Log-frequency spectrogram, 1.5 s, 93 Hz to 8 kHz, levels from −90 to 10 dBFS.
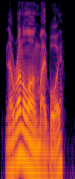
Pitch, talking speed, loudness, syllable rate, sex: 115 Hz, 200 wpm, -16 LUFS, 5.5 syllables/s, male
